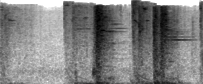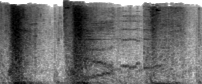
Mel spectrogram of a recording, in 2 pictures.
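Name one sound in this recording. Loud energy blasts crackle and boom in quick bursts.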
